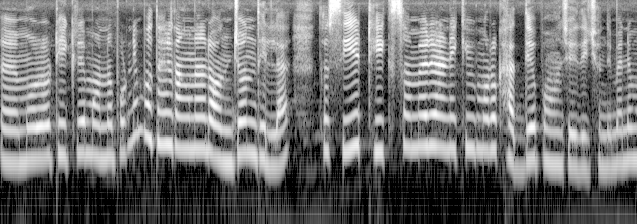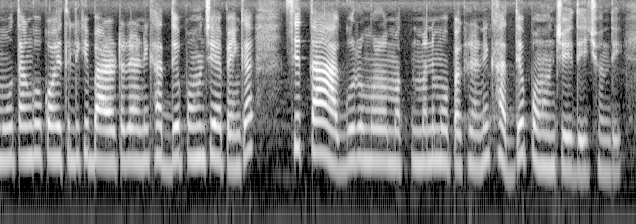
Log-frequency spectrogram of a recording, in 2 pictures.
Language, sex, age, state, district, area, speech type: Odia, female, 18-30, Odisha, Puri, urban, spontaneous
